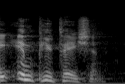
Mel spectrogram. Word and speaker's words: imputation: Say imputation. You know how you say it? You imp, imp, I-M-P. It doesn't have anything to do with this word. But I-M-P-U-T-A-T-I-O-N, imputation.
